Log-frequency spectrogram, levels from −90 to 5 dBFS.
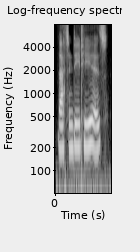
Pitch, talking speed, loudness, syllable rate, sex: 200 Hz, 215 wpm, -14 LUFS, 5.3 syllables/s, female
